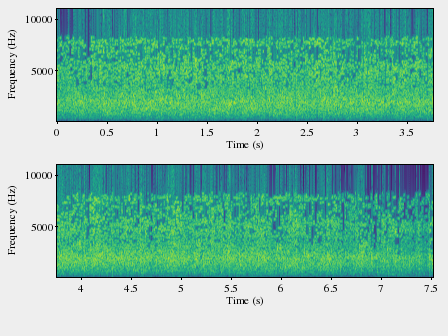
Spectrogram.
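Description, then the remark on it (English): A large crowd claps steadily and loudly for several seconds for all of the storytellers, a dense, continuous wash of applause with no pauses and no voices standing out. “If you'll save all your applause for the end, except for right now, let's applaud for all of them.”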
